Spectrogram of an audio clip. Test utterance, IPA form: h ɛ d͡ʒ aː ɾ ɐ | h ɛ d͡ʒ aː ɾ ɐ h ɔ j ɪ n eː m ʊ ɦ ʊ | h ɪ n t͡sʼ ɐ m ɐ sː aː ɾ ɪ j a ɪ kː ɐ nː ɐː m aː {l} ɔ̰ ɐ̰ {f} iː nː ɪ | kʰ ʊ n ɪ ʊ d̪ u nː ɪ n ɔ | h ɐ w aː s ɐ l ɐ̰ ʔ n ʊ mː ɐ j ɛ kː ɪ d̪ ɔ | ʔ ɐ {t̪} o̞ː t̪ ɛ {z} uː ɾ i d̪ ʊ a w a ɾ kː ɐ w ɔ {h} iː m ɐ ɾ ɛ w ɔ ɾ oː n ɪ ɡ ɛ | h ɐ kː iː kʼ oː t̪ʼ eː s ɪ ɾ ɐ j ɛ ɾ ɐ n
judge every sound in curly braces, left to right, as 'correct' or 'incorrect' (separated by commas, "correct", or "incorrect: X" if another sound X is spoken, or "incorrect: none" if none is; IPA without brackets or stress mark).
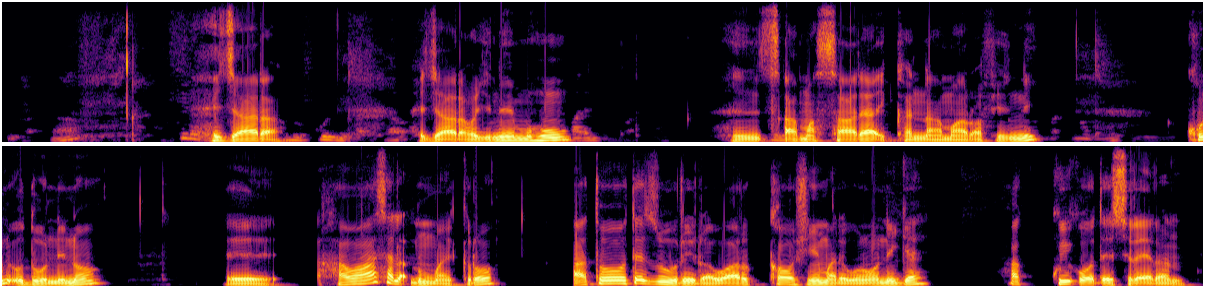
incorrect: ɾ, correct, correct, correct, incorrect: ʃ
